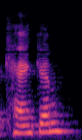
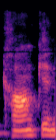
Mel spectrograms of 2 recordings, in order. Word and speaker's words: Kånken: say that right the kanken it depends on where you're from canada's kind of western konkan is kind of eastern and then the swedes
